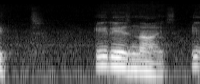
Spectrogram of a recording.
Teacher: تھوڑا سا ٹی ٹے اور تے جیسے ہماری اردو زبان میں ہے، اس کے درمیان کی آواز ہے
